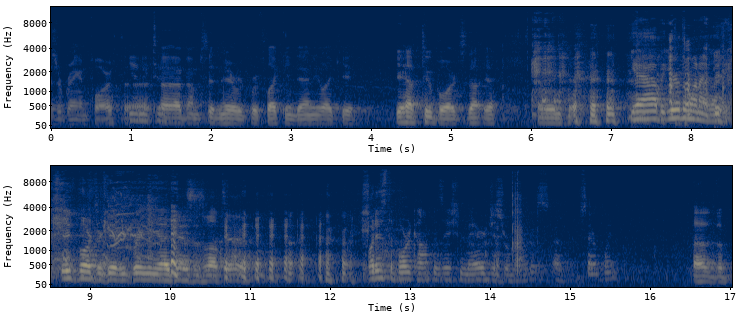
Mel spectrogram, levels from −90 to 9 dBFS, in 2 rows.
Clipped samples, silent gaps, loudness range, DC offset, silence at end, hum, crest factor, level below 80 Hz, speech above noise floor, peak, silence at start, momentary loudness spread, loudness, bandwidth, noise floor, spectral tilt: under 0.1%; none; 13 LU; under 0.1%; 0 s; none; 22 dB; -84 dBFS; 33 dB; -20 dBFS; 0 s; 18 LU; -41 LUFS; 11 kHz; -74 dBFS; -6.5 dB/octave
